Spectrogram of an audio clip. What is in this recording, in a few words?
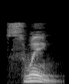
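"swing", English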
